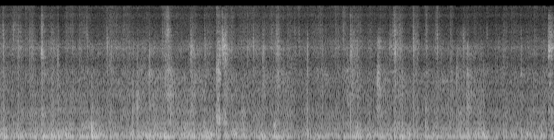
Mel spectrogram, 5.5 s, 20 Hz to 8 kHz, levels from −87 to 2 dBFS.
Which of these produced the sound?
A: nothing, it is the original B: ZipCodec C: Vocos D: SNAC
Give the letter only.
B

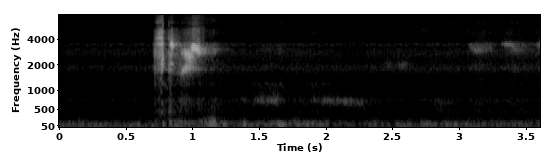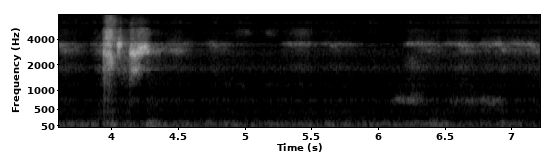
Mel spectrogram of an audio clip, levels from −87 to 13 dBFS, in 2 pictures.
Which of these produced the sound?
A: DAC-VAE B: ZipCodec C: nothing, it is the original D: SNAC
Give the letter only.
B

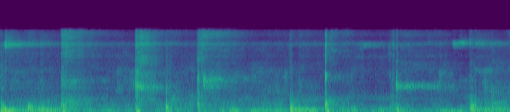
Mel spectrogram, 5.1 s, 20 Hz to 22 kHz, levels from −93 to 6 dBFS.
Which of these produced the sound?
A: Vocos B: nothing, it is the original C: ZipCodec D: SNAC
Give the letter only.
C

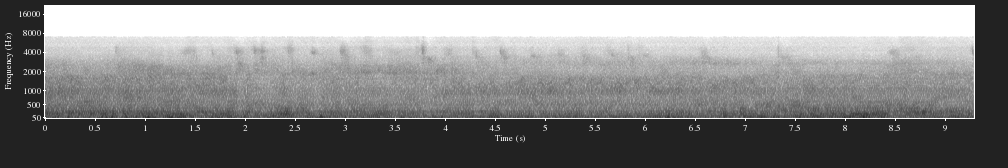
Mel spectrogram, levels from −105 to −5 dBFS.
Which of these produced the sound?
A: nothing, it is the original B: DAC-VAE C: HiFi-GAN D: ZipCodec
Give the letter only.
D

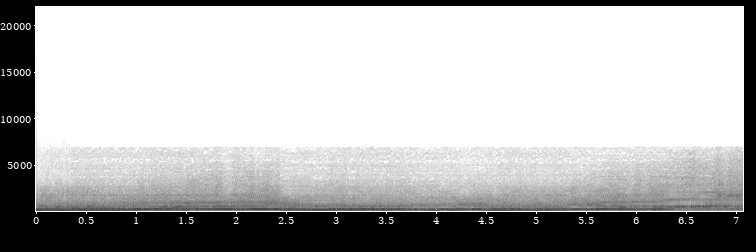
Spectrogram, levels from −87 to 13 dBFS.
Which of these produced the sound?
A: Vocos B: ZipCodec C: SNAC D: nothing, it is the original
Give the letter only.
B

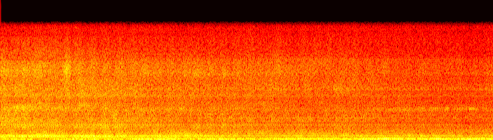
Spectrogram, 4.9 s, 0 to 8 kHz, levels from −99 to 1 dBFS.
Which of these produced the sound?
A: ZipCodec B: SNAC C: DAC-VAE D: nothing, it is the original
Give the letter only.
A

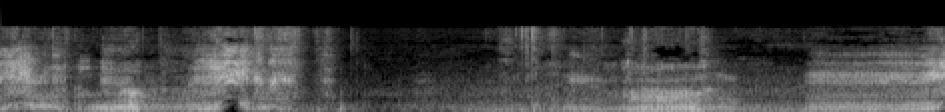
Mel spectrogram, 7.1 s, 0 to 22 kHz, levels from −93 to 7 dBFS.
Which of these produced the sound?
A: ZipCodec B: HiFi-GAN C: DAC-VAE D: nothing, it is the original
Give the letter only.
D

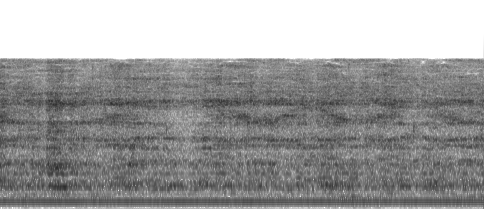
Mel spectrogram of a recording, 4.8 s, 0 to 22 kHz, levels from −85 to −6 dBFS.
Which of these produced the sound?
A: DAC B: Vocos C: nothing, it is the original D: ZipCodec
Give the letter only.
C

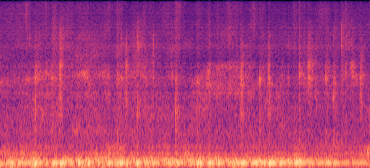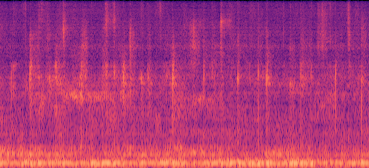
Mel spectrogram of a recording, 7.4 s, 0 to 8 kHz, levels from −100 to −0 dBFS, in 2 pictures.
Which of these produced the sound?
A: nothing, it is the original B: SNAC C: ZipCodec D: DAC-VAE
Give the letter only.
C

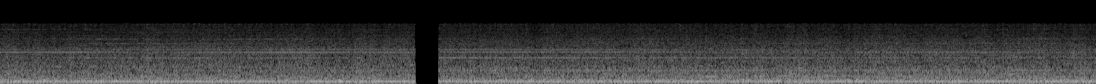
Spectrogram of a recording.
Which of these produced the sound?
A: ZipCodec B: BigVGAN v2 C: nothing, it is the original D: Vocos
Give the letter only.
C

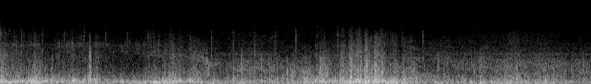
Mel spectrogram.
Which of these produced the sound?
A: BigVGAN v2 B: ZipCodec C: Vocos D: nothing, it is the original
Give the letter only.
D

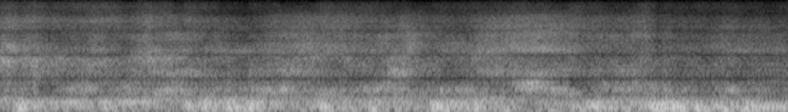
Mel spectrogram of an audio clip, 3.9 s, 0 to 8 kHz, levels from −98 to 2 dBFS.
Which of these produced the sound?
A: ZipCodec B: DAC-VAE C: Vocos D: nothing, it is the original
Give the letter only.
A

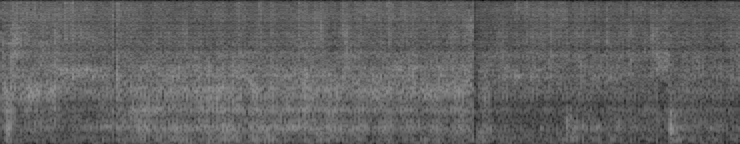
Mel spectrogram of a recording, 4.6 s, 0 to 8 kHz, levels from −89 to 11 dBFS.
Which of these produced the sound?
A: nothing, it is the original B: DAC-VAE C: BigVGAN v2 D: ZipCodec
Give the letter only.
D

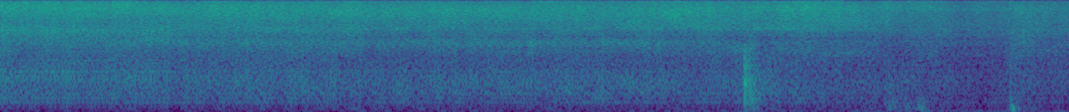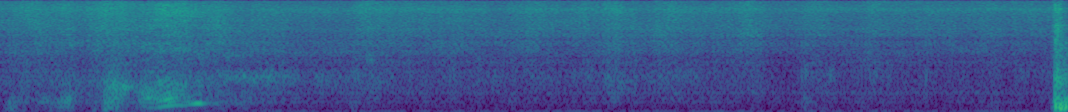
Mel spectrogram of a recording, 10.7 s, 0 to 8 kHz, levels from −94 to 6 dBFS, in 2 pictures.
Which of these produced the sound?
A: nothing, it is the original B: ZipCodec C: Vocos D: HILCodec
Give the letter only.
B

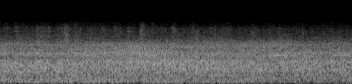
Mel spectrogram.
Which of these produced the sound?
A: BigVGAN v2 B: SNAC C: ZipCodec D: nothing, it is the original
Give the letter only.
D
